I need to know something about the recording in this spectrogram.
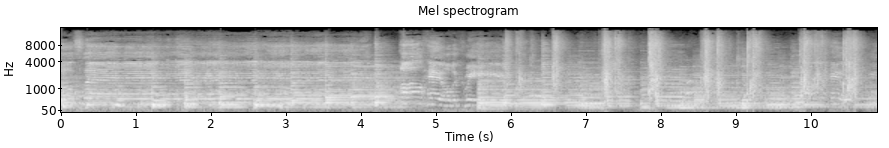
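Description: A man singing to his own grand piano accompaniment in a live performance: a long held note over piano chords, a short break about halfway, then the song goes on with sharp beats about twice a second.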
